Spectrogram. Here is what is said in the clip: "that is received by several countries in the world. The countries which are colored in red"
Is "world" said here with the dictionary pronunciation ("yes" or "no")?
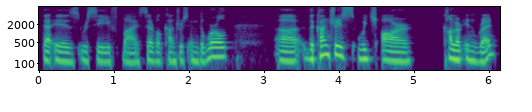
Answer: yes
